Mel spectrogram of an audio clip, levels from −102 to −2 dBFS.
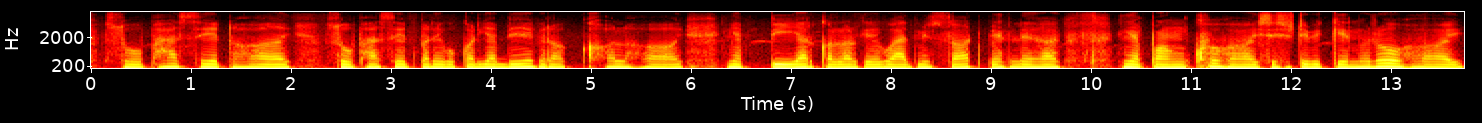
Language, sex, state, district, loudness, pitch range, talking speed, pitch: Bajjika, male, Bihar, Vaishali, -24 LUFS, 145-150 Hz, 115 wpm, 145 Hz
